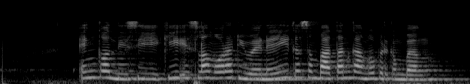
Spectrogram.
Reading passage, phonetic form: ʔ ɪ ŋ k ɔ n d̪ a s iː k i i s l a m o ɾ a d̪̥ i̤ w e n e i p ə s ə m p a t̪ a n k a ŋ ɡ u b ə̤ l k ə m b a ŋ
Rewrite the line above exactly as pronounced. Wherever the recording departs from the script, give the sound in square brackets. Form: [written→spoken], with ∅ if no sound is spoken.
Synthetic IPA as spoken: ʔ ɪ ŋ k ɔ n d̪ [a→i] s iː k i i s l a m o ɾ a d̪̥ i̤ w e n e i [p→k] ə s ə m p a t̪ a n k a ŋ ɡ [u→o] b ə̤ [l→r] k ə m b a ŋ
